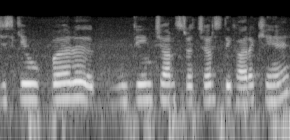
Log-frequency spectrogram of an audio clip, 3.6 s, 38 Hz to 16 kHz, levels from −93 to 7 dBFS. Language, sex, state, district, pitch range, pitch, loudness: Hindi, female, Haryana, Jhajjar, 200-215 Hz, 210 Hz, -13 LUFS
